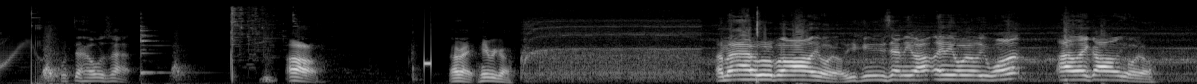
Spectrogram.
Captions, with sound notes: What the hell was that? Oh. All right, here we go. [food processor whirring] I'm gonna add a little bit of olive oil. You can use any oil you want. I like olive oil.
